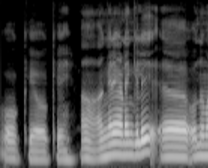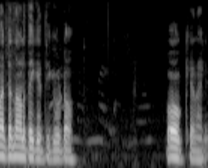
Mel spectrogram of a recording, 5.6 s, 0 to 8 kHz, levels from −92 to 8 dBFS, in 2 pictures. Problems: none marked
